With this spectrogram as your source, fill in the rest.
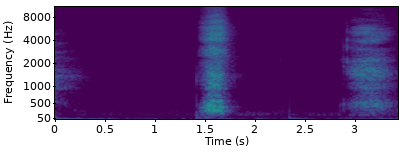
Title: POV dominant sneezes (M)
